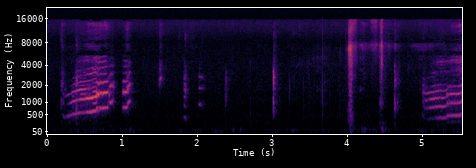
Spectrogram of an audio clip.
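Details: Morning rooster acting as a wake-up alarm: a rising, strained harmonic crow of about a second, some scattered clicks and knocks in between, then another crow starting at the end.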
